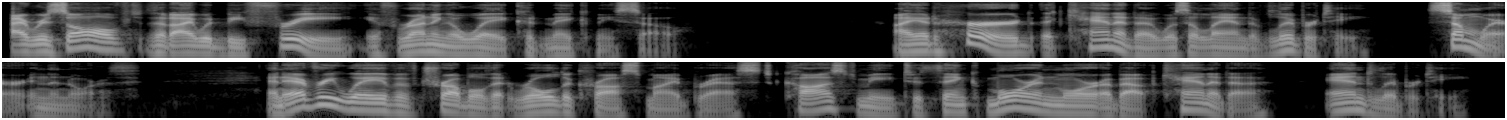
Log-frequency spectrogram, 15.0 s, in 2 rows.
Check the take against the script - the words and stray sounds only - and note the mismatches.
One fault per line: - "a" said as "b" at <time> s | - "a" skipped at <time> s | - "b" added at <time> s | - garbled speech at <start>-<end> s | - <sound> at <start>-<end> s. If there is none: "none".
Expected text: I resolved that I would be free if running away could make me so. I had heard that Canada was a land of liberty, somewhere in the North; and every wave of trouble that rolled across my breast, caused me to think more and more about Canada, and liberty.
none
